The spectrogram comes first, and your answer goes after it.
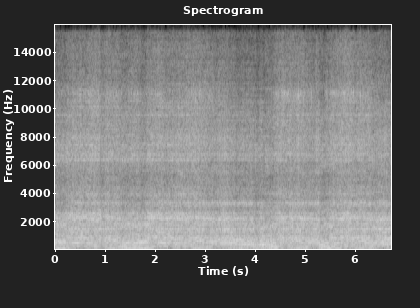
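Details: Suzuki Max 100, 98.2cc air-cooled single-cylinder two-stroke, carburettor, after carburettor cleaning for missing and pickup problems: crisp buzz revving up and dropping back cleanly several times, smooth pickup, no missing or hesitation; normal running.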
